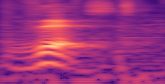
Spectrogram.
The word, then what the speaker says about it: this: ว่า this สกด ว่า t i อิ ว่า this ภาษา อังกฤษ มี 2 เสียง สำหรับ ออก เสียง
